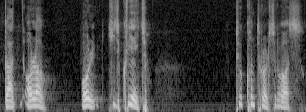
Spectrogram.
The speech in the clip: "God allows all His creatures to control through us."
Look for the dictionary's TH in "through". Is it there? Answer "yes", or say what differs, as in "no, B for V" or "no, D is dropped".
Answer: no, S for TH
